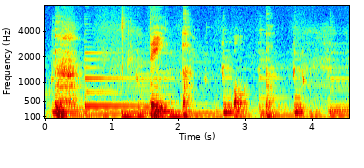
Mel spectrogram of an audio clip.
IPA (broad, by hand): ə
